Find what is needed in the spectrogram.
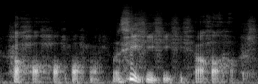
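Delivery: soft breathy chuckles; chuckling demo. Shown as a demonstration. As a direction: chuckle quietly to yourself. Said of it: "Chuckle is like laughing".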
